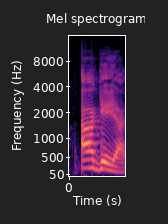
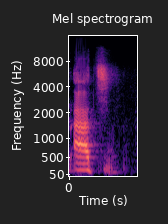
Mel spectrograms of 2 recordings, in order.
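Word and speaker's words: 阿給: 所以啊，我们看看侯友谊批赖清德对八八枪击案晋升，然后有人反酸说阿给啊，你都念错，念成阿吉。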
